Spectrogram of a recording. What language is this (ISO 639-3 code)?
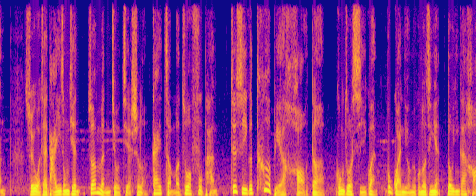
zho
